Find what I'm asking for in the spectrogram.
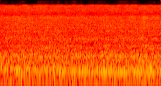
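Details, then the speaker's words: Whirlpool Cabrio high-efficiency washer on final high-speed spin with a very heavy load; steady even whir with the drain pump humming underneath as it kicks in, no knocking, rumble or grinding. Clean, smooth spin. "Okay, here we go on the final spin speed. As you can see in here, sounds great. That's the drain kicking in there."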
